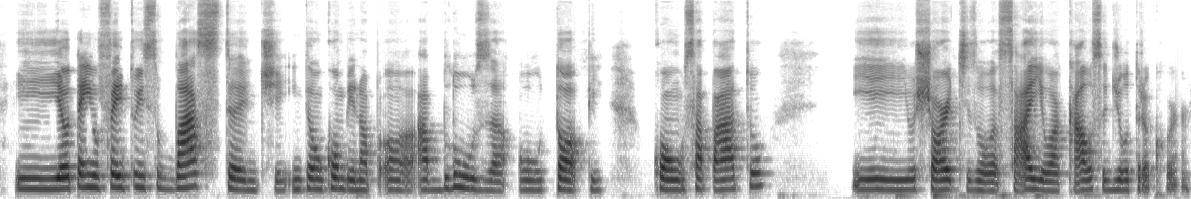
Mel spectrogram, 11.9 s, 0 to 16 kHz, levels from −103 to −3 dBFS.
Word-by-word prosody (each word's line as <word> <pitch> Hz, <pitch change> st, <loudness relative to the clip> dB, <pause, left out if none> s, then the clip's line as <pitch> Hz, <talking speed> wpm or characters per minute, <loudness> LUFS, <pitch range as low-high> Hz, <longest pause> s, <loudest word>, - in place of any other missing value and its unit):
E 195 Hz, 0 st, +1 dB
eu 200 Hz, +1 st, +9 dB
tenho 220 Hz, +1 st, +3 dB
feito 220 Hz, +1 st, +2 dB
isso 220 Hz, 0 st, -3 dB
bastante. 195 Hz, -5 st, +1 dB
Então 190 Hz, +1 st, 0 dB
eu -, -, -3 dB
combino 190 Hz, -4 st, 0 dB
a -, -, -4 dB
bo 170 Hz, -, -14 dB
ó, 180 Hz, -1 st, -4 dB
a 185 Hz, -, +1 dB
blusa 185 Hz, -3 st, -3 dB
o 175 Hz, -1 st, -7 dB
top 180 Hz, -2 st, +1 dB, 0.5 s
com 190 Hz, -6 st, +4 dB
o -, -, -7 dB
sapato 190 Hz, +5 st, -1 dB, 0.9 s
e 185 Hz, 0 st, -2 dB, 0.3 s
e 180 Hz, -, -2 dB
o 185 Hz, -, -3 dB
shorts 185 Hz, -1 st, +1 dB
ou 165 Hz, -2 st, -1 dB
a 160 Hz, -, -1 dB
saia 190 Hz, 0 st, +2 dB
ou 165 Hz, -, 0 dB
a 160 Hz, -, 0 dB
calça 175 Hz, +2 st, -1 dB
de 175 Hz, +1 st, -5 dB
outra 175 Hz, 0 st, -4 dB
cor. -, -, -12 dB
185 Hz, 160 wpm, -27 LUFS, 175-200 Hz, 0.9 s, eu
